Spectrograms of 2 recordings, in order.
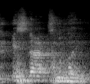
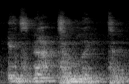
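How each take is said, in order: First: "It's not too late" belted out, stressing "not"; loud preached peak. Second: "It's not too late" said slowly and softly, leaning on "not"; slow quiet refrain. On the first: Preacher climaxing the refrain to the church, stress on "not". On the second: Preacher quietly starting the refrain to the church, soft "not". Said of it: "It's not too late in your situation". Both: Acted.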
